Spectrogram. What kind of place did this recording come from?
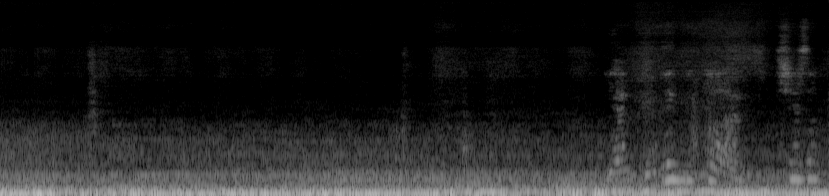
car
